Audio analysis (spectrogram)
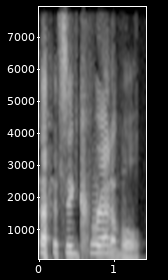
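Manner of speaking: high, slow, laughing amazement. Real, not acted. Co-host reacting to the impression contest win, laughing. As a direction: say it through a laugh, drawn out.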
